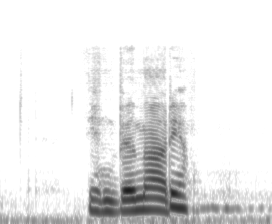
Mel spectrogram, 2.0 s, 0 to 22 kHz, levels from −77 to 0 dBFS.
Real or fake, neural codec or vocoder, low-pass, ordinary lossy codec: fake; autoencoder, 22.05 kHz, a latent of 192 numbers a frame, VITS, trained on many speakers; none; none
